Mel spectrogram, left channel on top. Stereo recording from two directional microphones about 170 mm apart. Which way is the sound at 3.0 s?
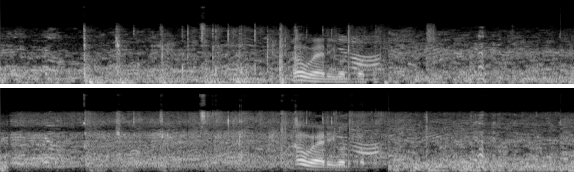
5° right (ahead or behind).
